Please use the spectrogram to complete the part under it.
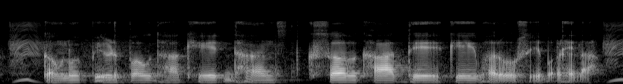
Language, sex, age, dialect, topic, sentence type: Bhojpuri, female, 18-24, Western, agriculture, statement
